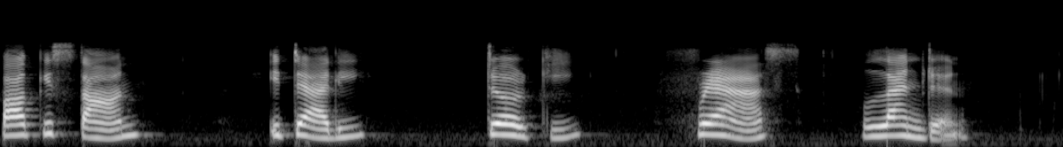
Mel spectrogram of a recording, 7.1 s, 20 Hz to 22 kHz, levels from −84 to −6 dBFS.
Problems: none marked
